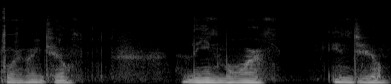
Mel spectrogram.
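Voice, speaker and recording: A man in his forties, a fitness vlogger talking in a casual, unhurried way from his kitchen, pausing often with fillers. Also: low voice, monotone, dark tone, slight background noise. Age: 40s. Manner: unhurried, reflective, pauses with fillers. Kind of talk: casual chat. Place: home kitchen.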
